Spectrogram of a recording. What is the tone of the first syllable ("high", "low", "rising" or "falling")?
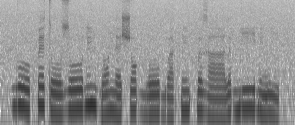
falling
